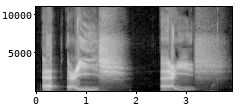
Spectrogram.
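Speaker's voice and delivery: A'ish said slowly with a falling end; teacher sounds out A'ish; model pronunciation. Shown as a demonstration. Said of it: "le verbe a'ish". (prononciation modèle de a'ish)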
